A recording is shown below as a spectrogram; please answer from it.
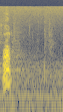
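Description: A single short dog bark from the video game Blair Witch, a brief moderately loud burst near the start followed by quiet ambience.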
